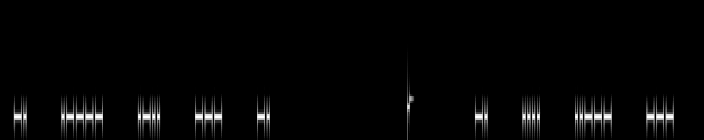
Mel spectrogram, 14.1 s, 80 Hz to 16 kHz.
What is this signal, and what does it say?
Morse code, heard as a keyed tone, about 25 wpm, spaced as for 10 wpm, 700 Hz. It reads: N1LON NH2O
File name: Lesson 16g - Letter c - Call Signs 25wpm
